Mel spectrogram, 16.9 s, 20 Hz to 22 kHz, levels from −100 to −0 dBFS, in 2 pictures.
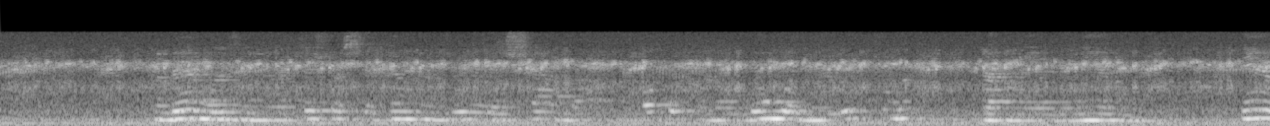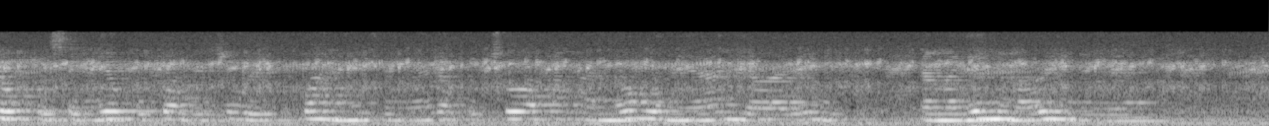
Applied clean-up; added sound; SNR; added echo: none; Frog; 8 dB; reverberation time 0.2 s.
